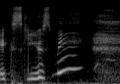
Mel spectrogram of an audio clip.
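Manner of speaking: high, slow voice of shocked disbelief.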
